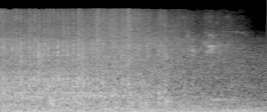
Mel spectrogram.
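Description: SUV engine running with tyre noise as the vehicle drives in, the sound slowly dying away and its upper hiss cutting off suddenly just before the end.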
